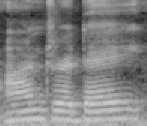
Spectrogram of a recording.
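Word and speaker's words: Andra Day: Glenn Close as the mother and I think Andre day is how um you pronounce her name um the daughter um Andre de is uh the main character Mo'Nique is also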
